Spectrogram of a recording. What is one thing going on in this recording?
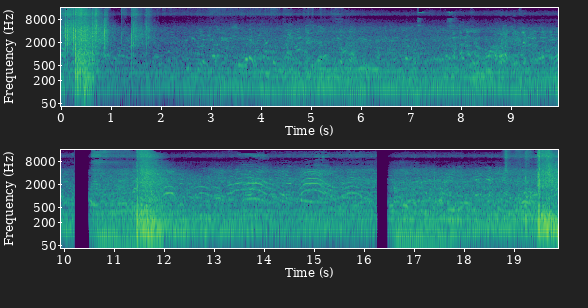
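Fireworks burst with loud booming bangs.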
